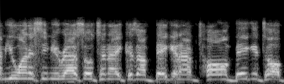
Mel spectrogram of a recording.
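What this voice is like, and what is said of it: Screaming wrestling promo voice. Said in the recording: “I used to scream the whole fucking time ... I'm yelling into the microphone. Wait, why am I yelling?”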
